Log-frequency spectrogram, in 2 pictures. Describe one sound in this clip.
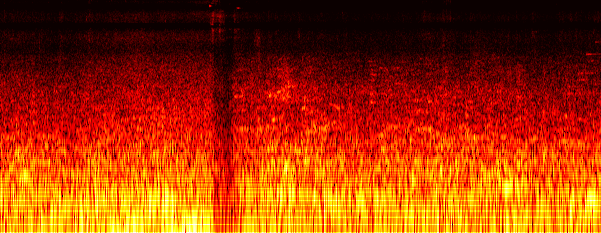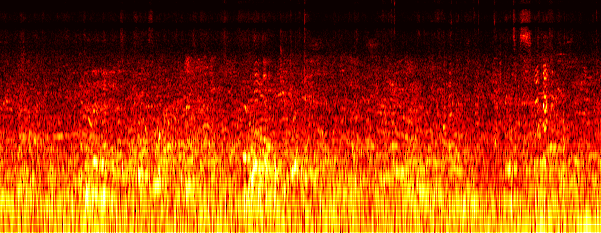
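Footsteps shuffle on pavement nearby.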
